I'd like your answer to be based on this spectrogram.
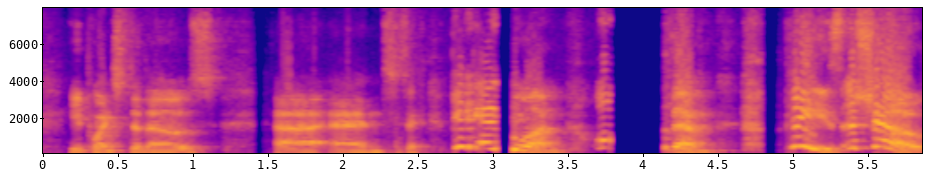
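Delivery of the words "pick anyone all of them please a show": squeaky, very high-pitched, loud, swooping voice. Retelling how a man pointing at a pile of scripts spoke, in a very high-pitched voice. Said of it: "with his like very high pitched voice".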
